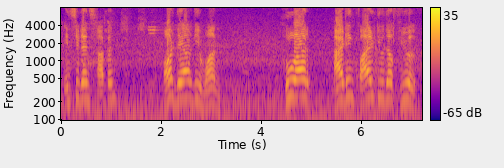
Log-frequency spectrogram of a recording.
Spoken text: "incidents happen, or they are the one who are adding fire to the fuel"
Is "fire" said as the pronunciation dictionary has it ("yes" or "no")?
no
